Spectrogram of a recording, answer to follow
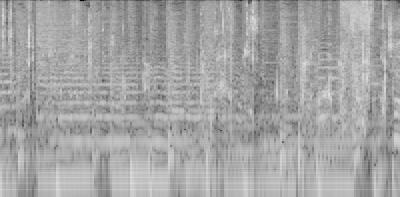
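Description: Background music with a steady bass line, with short wet, drippy sound effects over it.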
